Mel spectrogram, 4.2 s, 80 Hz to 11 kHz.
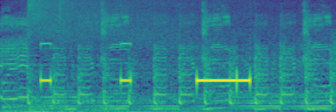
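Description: Workout interval timer counting down the end of a rest period: two short beeps a second apart, then one longer, louder beep that marks the start of the next 40-second work interval. Background music plays underneath.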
